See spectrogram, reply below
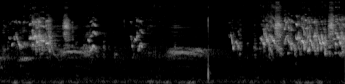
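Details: Breeding pair of budgerigars: bursts of rough, high chattering, a sustained whistled note in the middle, a single sharp click, then a loud dense stretch of scratchy chirps.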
